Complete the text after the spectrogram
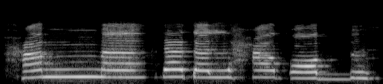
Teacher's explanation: میم مشدد تو ہمیں کیا کرنا ہے؟ غنہ لازمی کرنا ہے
